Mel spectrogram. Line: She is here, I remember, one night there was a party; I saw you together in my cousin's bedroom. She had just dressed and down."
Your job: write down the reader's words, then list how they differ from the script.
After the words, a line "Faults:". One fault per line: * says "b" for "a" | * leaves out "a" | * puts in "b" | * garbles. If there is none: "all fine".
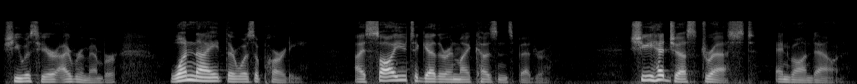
She was here, I remember, one night there was a party; I saw you together in my cousin's bedroom. She had just dressed and gone down."
Faults:
* says "was" for "is"
* puts in "gone"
